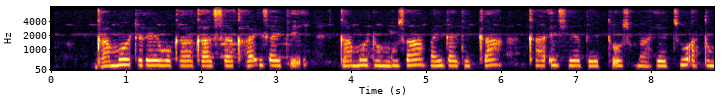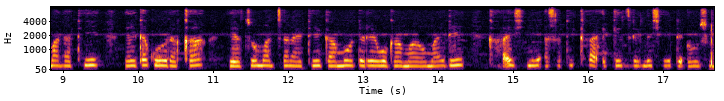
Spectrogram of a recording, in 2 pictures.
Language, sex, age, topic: Gamo, male, 18-24, government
